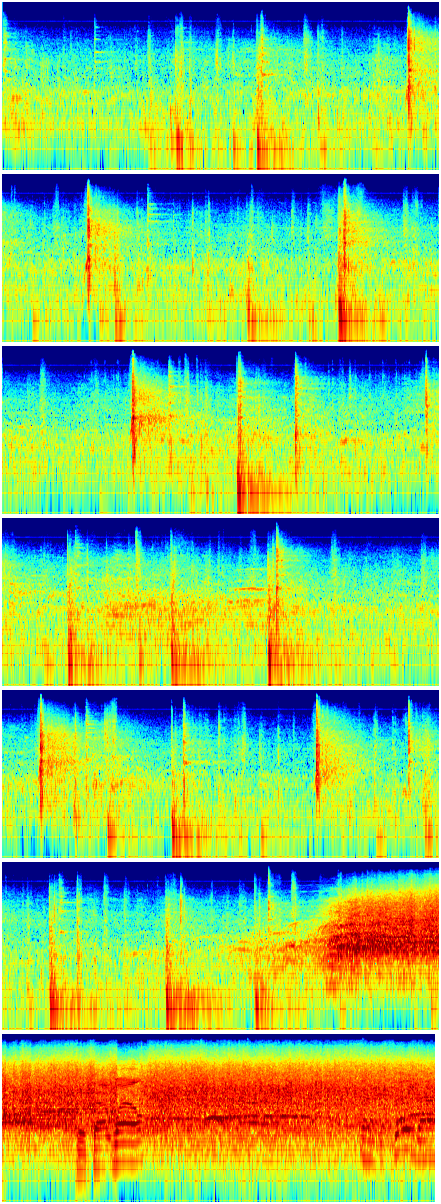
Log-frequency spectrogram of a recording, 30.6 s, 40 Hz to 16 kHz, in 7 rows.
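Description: Badminton rally: sharp racket strikes on the shuttlecock about once a second, with players' footfalls on the court. About 25 s in, the rally ends and a large crowd breaks into loud cheering and applause for the point won.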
